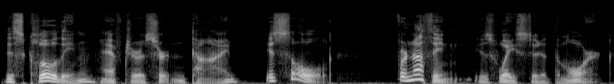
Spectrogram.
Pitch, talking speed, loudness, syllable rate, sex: 105 Hz, 135 wpm, -22 LUFS, 4.1 syllables/s, male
